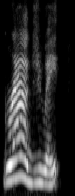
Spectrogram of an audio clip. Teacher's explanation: when you say graduate quickly and blend it all together like a word graduate it automatically comes out like a j sound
